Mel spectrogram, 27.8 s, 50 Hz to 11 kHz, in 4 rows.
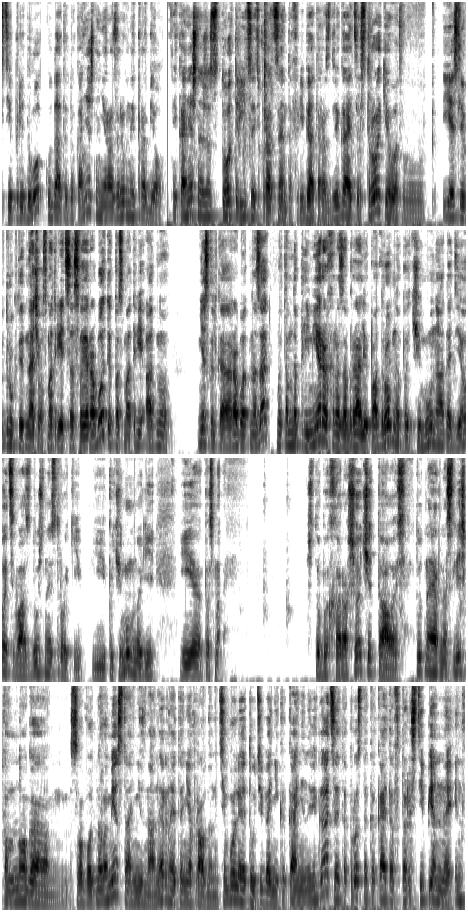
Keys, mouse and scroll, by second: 3.6 shift+5, 3.8 Return, 5.2 ctrl+s, 12.6 space, 13.6 space, 14.1 space, 17.9 ctrl+scroll down 1, 19.6 ctrl+scroll up 1, 20.7 r, 22.1 ctrl+z, 23.4 ctrl+scroll down 1.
